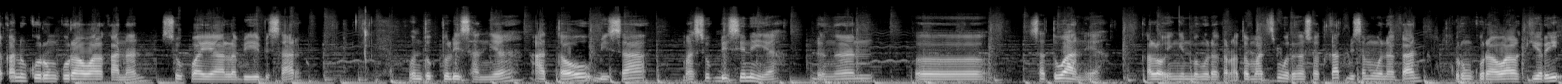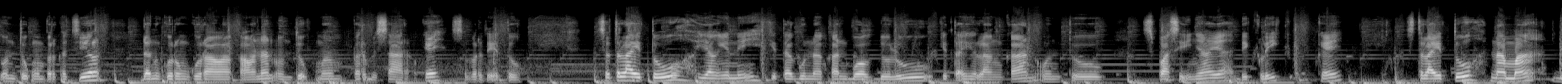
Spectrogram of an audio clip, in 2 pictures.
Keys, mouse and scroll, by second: 0.5 ctrl+], 11.8-14.8 drag, 14.8-16.2 typing, 18.0 typing, 19.9-31.2 drag.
